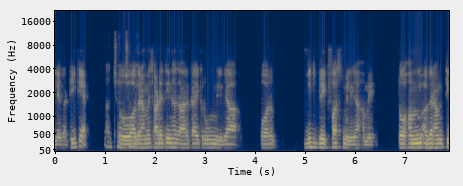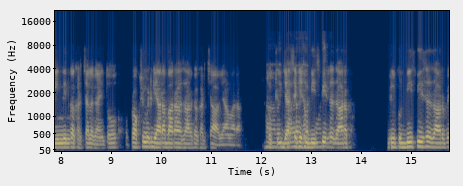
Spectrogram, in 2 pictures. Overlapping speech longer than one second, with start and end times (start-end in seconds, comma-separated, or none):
12.1-13.5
